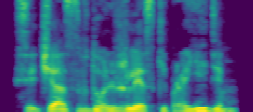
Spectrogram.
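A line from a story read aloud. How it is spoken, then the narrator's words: Hoarse explanation. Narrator (Russian): поясняет Паша хрипло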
